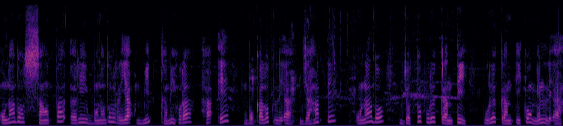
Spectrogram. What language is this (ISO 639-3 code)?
sat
